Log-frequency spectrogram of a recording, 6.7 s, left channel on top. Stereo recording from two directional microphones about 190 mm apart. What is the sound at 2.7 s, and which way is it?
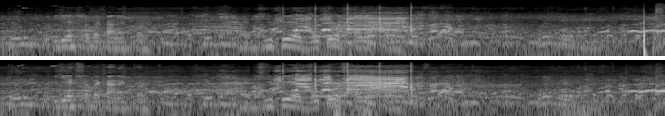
Speech, 20° left (ahead or behind).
